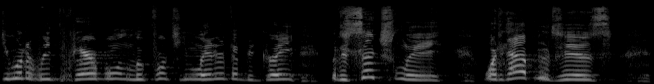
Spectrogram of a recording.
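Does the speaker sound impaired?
Yes: cerebral palsy; congenital, brain damage affecting balance and coordination.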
